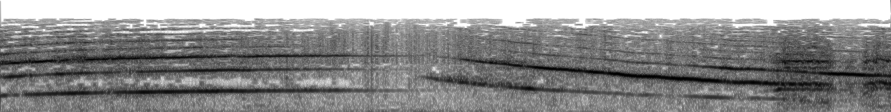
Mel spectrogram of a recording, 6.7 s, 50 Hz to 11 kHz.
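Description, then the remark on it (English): A loud police squad car siren wails steadily as the car hurries to 79 Wistful Vista, each long tone sliding slowly downward before a fresh rising cry starts and falls again. No one speaks over it. “Get in the squad car quick”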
